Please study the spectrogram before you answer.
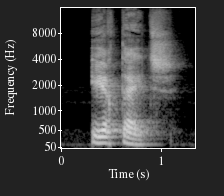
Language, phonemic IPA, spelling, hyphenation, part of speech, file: Dutch, /eːrˈtɛi̯ts/, eertijds, eer‧tijds, adverb, Nl-eertijds.ogg
- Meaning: in earlier times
